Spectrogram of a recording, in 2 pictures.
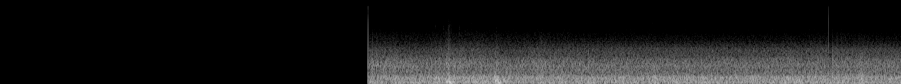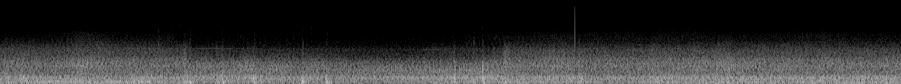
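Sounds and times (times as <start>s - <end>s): tyres and engine drone: 3.7s - 18.0s.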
